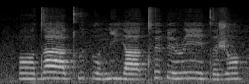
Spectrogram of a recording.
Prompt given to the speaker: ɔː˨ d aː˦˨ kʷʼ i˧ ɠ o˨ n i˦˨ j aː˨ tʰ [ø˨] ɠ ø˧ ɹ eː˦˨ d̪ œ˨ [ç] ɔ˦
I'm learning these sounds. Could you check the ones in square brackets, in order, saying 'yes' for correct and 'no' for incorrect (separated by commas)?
no, no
